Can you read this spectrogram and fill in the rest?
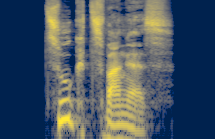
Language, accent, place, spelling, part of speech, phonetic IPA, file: German, Germany, Berlin, Zugzwanges, noun, [ˈt͡suːkˌt͡svaŋəs], De-Zugzwanges.ogg
- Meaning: genitive singular of Zugzwang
